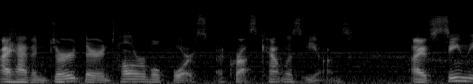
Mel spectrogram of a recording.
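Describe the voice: Delivered as plain reading aloud, the voice shows ordinary pitch variation.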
